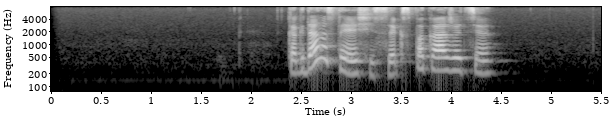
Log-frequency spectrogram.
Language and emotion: Russian, positive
